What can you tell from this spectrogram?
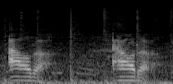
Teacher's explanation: when spoken naturally you'll hear outer outer out of becomes outer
